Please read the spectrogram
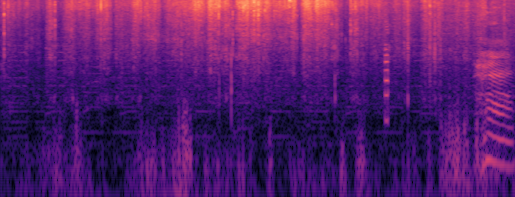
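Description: Hands rummaging through dry grass and loose soil, rustling and crumbling with irregular soft thumps and small clicks from handling close to the microphone.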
